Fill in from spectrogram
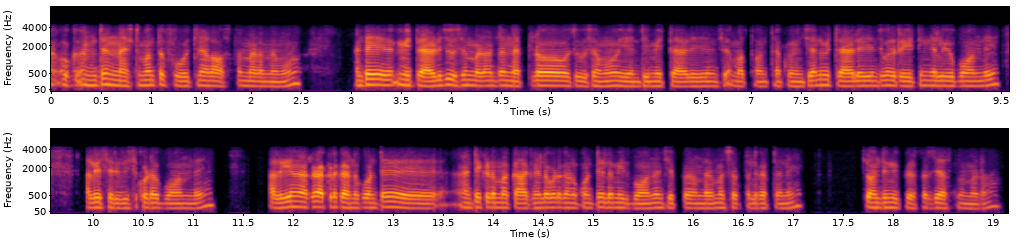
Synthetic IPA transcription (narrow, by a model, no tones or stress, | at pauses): kɳʈeːnekʂʈɐmɐnt̪ːoːpʰoːɾt͡ʃ̪inɐlaːʋɐst̪aːmmɛːɽɐmːe̞ːmu | ɐɳʈe̞ːmiːʈɾaːʋelt͡ʃuːs̬aːmmɛːɽɐmɐɳʈ̬eneʈːlo̞ːt͡ʃuːsaːmueːɳʈimiːɾʈɾaːʋelsimɔt̪ːɐɐnt̪ːɐkuniɲt͡ʃiɐɳʈimiːɾʈɾaːʋeled͡ʒeːt͡ʃikud̪ɾeːjʈiŋɡɐlɡeːboːnd̪iɐlaːɡe̞ːsɐɾʋiːskuːɽaːboːnd̪i | ɐd̪aɡeːɐkːɐɽɐːkːɐɽɐkɐnukoɳʈeːɐɳʈeːikːɐɽɐmaːkaːɡnelokuːɽaːkɐnukoɳʈeilaːmiːd̪ubaːund̪ɐnit͡ʃɛpːaːlɐnd̪aːɾimaːt͡ʃɔʈːɐlɐkɐʈːɐne | sʋaːnt̪iŋipɾepʰɐɾt͡ʃeːst̪und̪imɛːɽɐm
